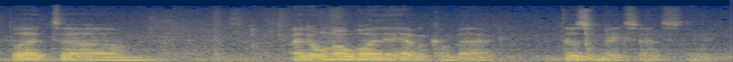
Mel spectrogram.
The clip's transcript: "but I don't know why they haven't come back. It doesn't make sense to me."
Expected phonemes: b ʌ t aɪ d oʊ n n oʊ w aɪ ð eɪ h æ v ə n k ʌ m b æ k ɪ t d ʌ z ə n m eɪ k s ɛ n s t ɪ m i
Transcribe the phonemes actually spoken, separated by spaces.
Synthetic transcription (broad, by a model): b ʌ t aɪ d oʊ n n oʊ w aɪ ð eɪ h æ v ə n k ʌ m b æ k ɪ t d ʌ z ə n m eɪ k s ɛ n s t ɪ m i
